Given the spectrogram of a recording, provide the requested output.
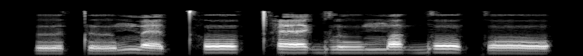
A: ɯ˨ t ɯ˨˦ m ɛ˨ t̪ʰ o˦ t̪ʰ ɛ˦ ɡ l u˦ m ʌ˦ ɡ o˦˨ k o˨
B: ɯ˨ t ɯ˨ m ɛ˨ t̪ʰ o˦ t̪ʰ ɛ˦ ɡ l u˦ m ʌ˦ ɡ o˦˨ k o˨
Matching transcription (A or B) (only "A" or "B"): A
